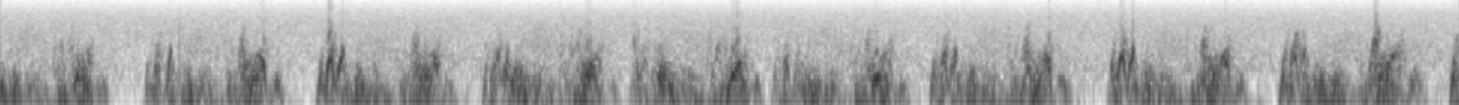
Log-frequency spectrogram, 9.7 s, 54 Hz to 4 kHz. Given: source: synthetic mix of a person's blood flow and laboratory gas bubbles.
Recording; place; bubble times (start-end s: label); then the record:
Doppler ultrasound of blood flow; precordium
4.21-4.30 s: bubbles
From the record:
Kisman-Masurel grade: 112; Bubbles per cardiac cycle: 1 to 2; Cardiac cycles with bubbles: 1 to 10%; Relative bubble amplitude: moderate (0.250 to 0.450); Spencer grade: 1 (occasional bubble signal discernible with the cardiac motion signal, with majority of cardiac periods free of bubbles); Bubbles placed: only in the low amplitude regions of the cardiac cycle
